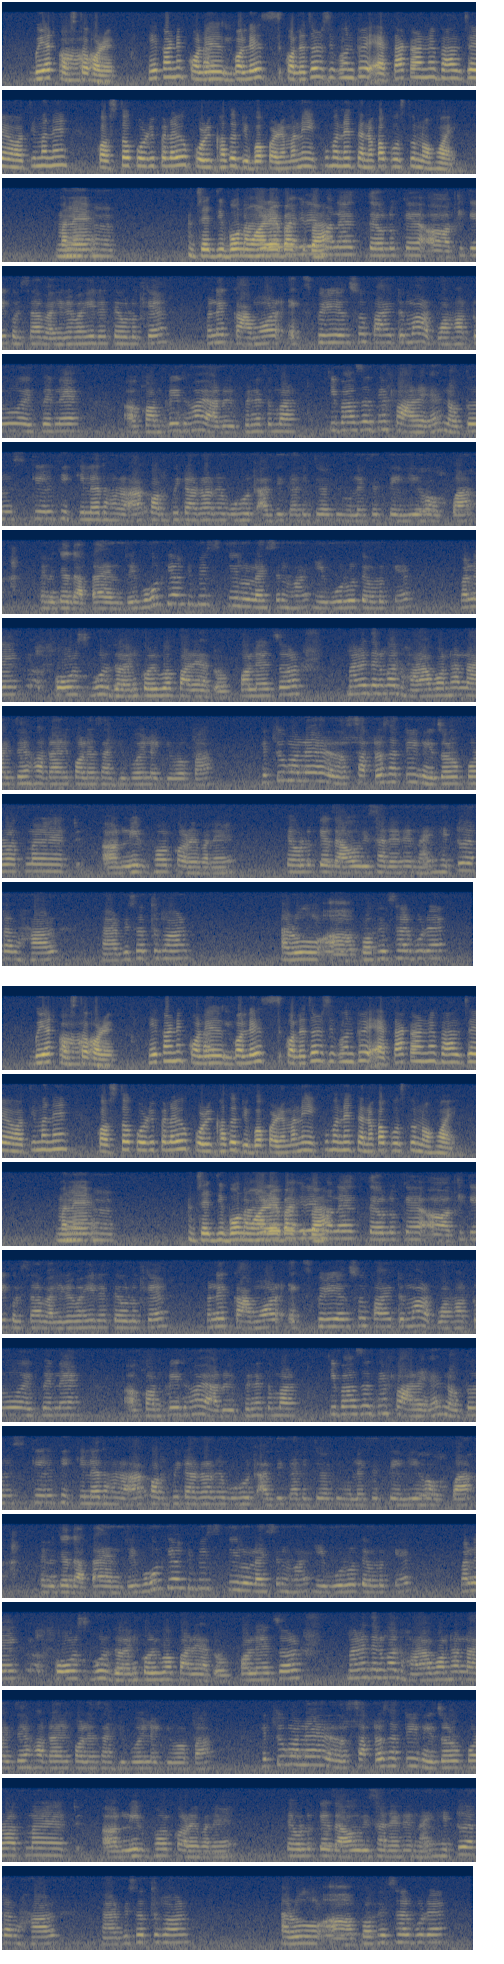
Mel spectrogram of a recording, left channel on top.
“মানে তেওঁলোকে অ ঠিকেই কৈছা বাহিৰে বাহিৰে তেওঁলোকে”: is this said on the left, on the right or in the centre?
Left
